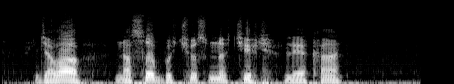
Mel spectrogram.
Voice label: Spoken Kashmiri, Answer/Reply: No, I am not writing a letter.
